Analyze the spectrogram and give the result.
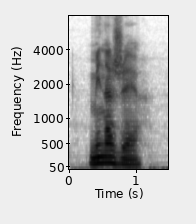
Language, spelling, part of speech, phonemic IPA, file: French, ménagère, noun / adjective, /me.na.ʒɛʁ/, Fr-ménagère.ogg
- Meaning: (noun) 1. female equivalent of ménager: housewife 2. canteen (of cutlery); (adjective) feminine singular of ménager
